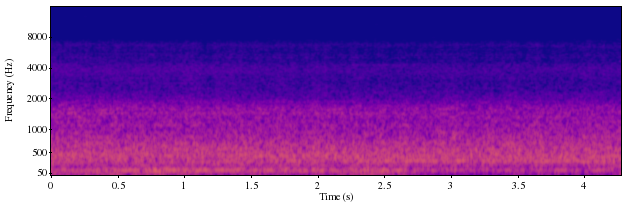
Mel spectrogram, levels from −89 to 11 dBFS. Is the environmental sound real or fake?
real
